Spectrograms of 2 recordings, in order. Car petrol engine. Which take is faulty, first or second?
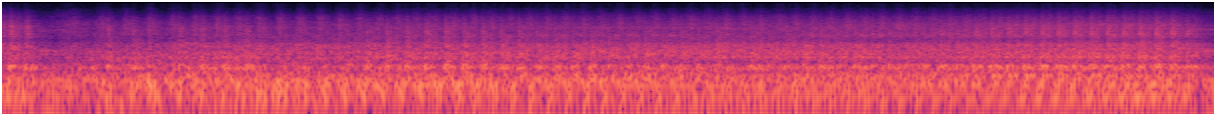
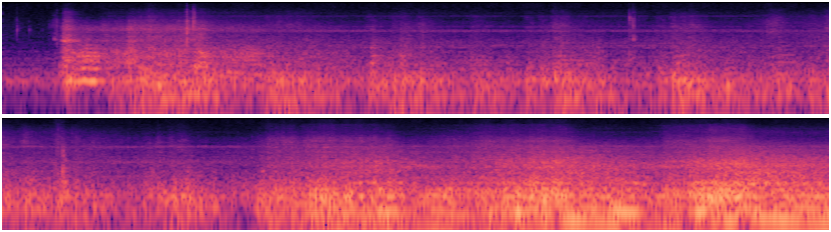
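first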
